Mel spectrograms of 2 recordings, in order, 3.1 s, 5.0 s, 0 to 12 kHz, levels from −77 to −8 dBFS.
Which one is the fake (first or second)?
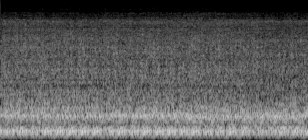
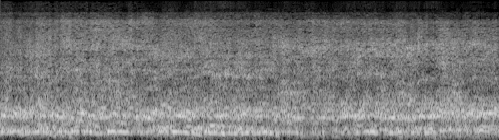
second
